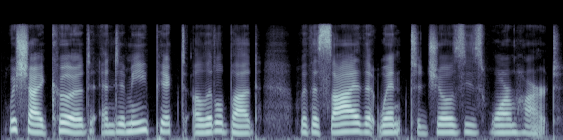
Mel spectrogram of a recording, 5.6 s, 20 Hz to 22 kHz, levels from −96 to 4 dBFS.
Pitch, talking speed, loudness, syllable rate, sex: 185 Hz, 190 wpm, -18 LUFS, 4.3 syllables/s, female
